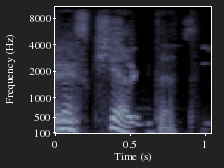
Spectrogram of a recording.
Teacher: And it's not a long K. The first K belongs to the component fläsk, where it is still a K.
